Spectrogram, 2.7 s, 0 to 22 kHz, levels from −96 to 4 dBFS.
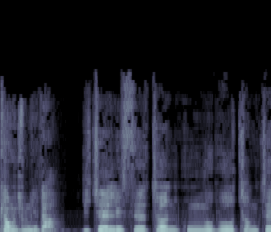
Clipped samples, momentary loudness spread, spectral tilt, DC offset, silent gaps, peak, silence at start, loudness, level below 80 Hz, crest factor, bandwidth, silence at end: under 0.1%; 6 LU; -5.5 dB/octave; under 0.1%; none; -12 dBFS; 0 s; -30 LUFS; -60 dBFS; 18 dB; 15 kHz; 0 s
